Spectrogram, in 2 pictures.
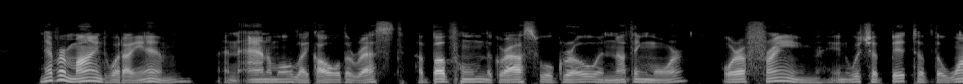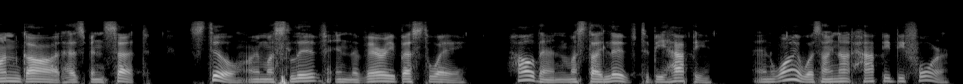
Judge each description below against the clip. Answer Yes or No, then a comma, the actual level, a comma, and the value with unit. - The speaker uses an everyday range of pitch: Yes, average, 4.1 semitones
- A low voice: Yes, low, 115 Hz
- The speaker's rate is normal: Yes, average, 180 wpm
